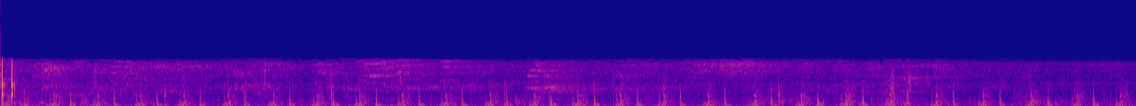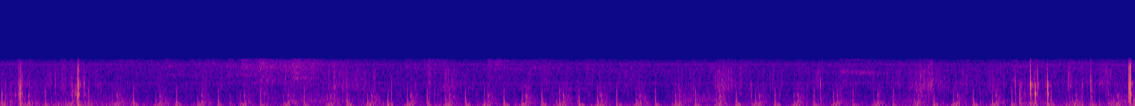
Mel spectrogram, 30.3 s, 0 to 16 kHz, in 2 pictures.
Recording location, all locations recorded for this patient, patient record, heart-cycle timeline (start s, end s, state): mitral valve (MV)
aortic valve (AV)+pulmonary valve (PV)+tricuspid valve (TV)+mitral valve (MV)
#Age: Child
#Sex: Male
#Height: 133.0 cm
#Weight: 24.8 kg
#Pregnancy status: False
#Murmur: Present
#Murmur locations: aortic valve (AV)+mitral valve (MV)+pulmonary valve (PV)+tricuspid valve (TV)
#Most audible location: pulmonary valve (PV)
#Systolic murmur timing: Early-systolic
#Systolic murmur shape: Decrescendo
#Systolic murmur grading: II/VI
#Systolic murmur pitch: Medium
#Systolic murmur quality: Harsh
#Diastolic murmur timing: nan
#Diastolic murmur shape: nan
#Diastolic murmur grading: nan
#Diastolic murmur pitch: nan
#Diastolic murmur quality: nan
#Outcome: Abnormal
#Campaign: 2014 screening campaign
0.00	0.16	S1
0.16	0.30	systole
0.30	0.42	S2
0.42	0.64	diastole
0.64	0.80	S1
0.80	0.92	systole
0.92	1.04	S2
1.04	1.24	diastole
1.24	1.36	S1
1.36	1.50	systole
1.50	1.60	S2
1.60	1.82	diastole
1.82	1.94	S1
1.94	2.08	systole
2.08	2.18	S2
2.18	2.40	diastole
2.40	2.52	S1
2.52	2.66	systole
2.66	2.76	S2
2.76	2.98	diastole
2.98	3.10	S1
3.10	3.24	systole
3.24	3.36	S2
3.36	3.60	diastole
3.60	3.72	S1
3.72	3.84	systole
3.84	3.96	S2
3.96	4.18	diastole
4.18	4.30	S1
4.30	4.42	systole
4.42	4.54	S2
4.54	4.76	diastole
4.76	4.88	S1
4.88	5.00	systole
5.00	5.10	S2
5.10	5.32	diastole
5.32	5.44	S1
5.44	5.58	systole
5.58	5.68	S2
5.68	5.90	diastole
5.90	6.04	S1
6.04	6.16	systole
6.16	6.26	S2
6.26	6.48	diastole
6.48	6.62	S1
6.62	6.76	systole
6.76	6.86	S2
6.86	7.08	diastole
7.08	7.20	S1
7.20	7.32	systole
7.32	7.44	S2
7.44	7.66	diastole
7.66	7.78	S1
7.78	7.90	systole
7.90	8.02	S2
8.02	8.24	diastole
8.24	8.36	S1
8.36	8.50	systole
8.50	8.58	S2
8.58	8.80	diastole
8.80	8.92	S1
8.92	9.06	systole
9.06	9.16	S2
9.16	9.40	diastole
9.40	9.52	S1
9.52	9.66	systole
9.66	9.78	S2
9.78	10.02	diastole
10.02	10.16	S1
10.16	10.32	systole
10.32	10.44	S2
10.44	10.64	diastole
10.64	10.78	S1
10.78	10.90	systole
10.90	11.02	S2
11.02	11.22	diastole
11.22	11.38	S1
11.38	11.48	systole
11.48	11.58	S2
11.58	11.80	diastole
11.80	11.94	S1
11.94	12.06	systole
12.06	12.18	S2
12.18	12.42	diastole
12.42	12.56	S1
12.56	12.70	systole
12.70	12.80	S2
12.80	13.04	diastole
13.04	13.18	S1
13.18	13.34	systole
13.34	13.46	S2
13.46	13.70	diastole
13.70	13.84	S1
13.84	13.98	systole
13.98	14.08	S2
14.08	14.30	diastole
14.30	14.42	S1
14.42	14.58	systole
14.58	14.68	S2
14.68	14.90	diastole
14.90	15.02	S1
15.02	15.16	systole
15.16	15.28	S2
15.28	15.48	diastole
15.48	15.60	S1
15.60	15.74	systole
15.74	15.84	S2
15.84	16.06	diastole
16.06	16.26	S1
16.26	16.36	systole
16.36	16.44	S2
16.44	16.64	diastole
16.64	16.78	S1
16.78	16.92	systole
16.92	17.02	S2
17.02	17.24	diastole
17.24	17.36	S1
17.36	17.48	systole
17.48	17.58	S2
17.58	17.78	diastole
17.78	17.90	S1
17.90	18.04	systole
18.04	18.14	S2
18.14	18.36	diastole
18.36	18.48	S1
18.48	18.62	systole
18.62	18.72	S2
18.72	18.94	diastole
18.94	19.06	S1
19.06	19.20	systole
19.20	19.28	S2
19.28	19.50	diastole
19.50	19.62	S1
19.62	19.74	systole
19.74	19.86	S2
19.86	20.04	diastole
20.04	20.16	S1
20.16	20.28	systole
20.28	20.38	S2
20.38	20.58	diastole
20.58	20.70	S1
20.70	20.82	systole
20.82	20.90	S2
20.90	21.08	diastole
21.08	21.20	S1
21.20	21.32	systole
21.32	21.42	S2
21.42	21.60	diastole
21.60	21.72	S1
21.72	21.84	systole
21.84	21.94	S2
21.94	22.10	diastole
22.10	22.22	S1
22.22	22.36	systole
22.36	22.44	S2
22.44	22.60	diastole
22.60	22.72	S1
22.72	22.84	systole
22.84	22.94	S2
22.94	23.10	diastole
23.10	23.22	S1
23.22	23.36	systole
23.36	23.44	S2
23.44	23.62	diastole
23.62	23.74	S1
23.74	23.88	systole
23.88	23.96	S2
23.96	24.14	diastole
24.14	24.26	S1
24.26	24.40	systole
24.40	24.50	S2
24.50	24.70	diastole
24.70	24.84	S1
24.84	24.96	systole
24.96	25.06	S2
25.06	25.20	diastole
25.20	25.32	S1
25.32	25.46	systole
25.46	25.54	S2
25.54	25.74	diastole
25.74	25.86	S1
25.86	26.00	systole
26.00	26.08	S2
26.08	26.26	diastole
26.26	26.38	S1
26.38	26.52	systole
26.52	26.60	S2
26.60	26.80	diastole
26.80	26.92	S1
26.92	27.06	systole
27.06	27.14	S2
27.14	27.34	diastole
27.34	27.46	S1
27.46	27.58	systole
27.58	27.66	S2
27.66	27.86	diastole
27.86	27.98	S1
27.98	28.12	systole
28.12	28.20	S2
28.20	28.38	diastole
28.38	28.50	S1
28.50	28.62	systole
28.62	28.70	S2
28.70	28.86	diastole
28.86	29.02	S1
29.02	29.12	systole
29.12	29.22	S2
29.22	29.44	diastole
29.44	29.56	S1
29.56	29.68	systole
29.68	29.78	S2
29.78	29.98	diastole
29.98	30.14	S1
30.14	30.29	systole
